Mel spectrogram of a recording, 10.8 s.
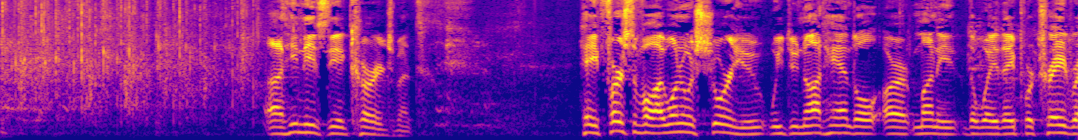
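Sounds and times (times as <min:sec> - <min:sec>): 
audience applause: 0:00.0 - 0:02.8
speech: 0:02.6 - 0:04.3, 0:05.8 - 0:10.7.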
